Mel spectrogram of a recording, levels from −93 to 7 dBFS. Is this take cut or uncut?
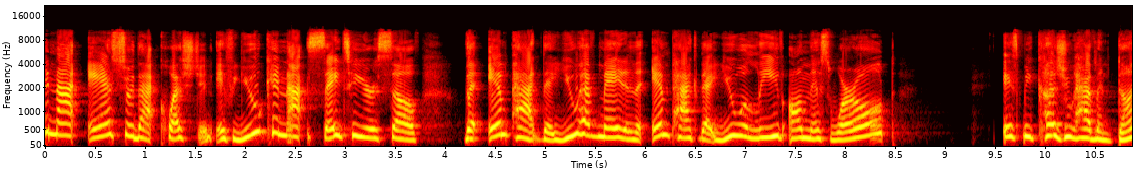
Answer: uncut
